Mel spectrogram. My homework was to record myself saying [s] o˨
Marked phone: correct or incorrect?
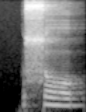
correct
